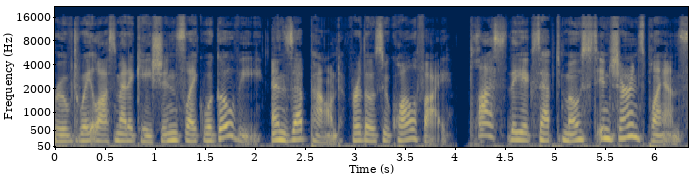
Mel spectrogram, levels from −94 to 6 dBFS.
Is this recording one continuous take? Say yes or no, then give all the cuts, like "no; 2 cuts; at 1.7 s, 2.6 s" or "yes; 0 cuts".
yes; 0 cuts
